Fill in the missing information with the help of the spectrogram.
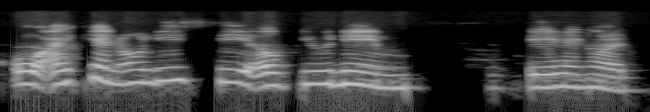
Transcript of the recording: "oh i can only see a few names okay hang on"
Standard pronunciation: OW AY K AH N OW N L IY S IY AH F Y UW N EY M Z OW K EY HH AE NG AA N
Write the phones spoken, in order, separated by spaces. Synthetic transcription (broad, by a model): OW AY K AH N OW N L IY S IY AH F Y UW N EY M OW K EY HH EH NG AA N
